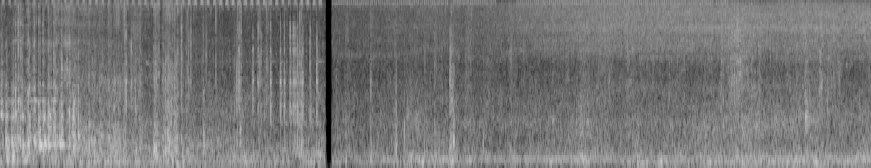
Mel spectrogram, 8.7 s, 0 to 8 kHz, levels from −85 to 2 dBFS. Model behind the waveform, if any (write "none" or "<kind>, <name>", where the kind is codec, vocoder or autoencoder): none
